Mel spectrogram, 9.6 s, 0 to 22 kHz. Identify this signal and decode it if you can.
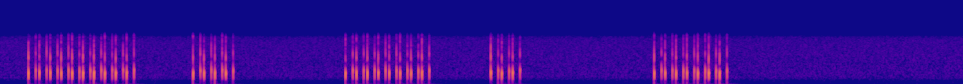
Pulse dialling, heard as clicks on a phone line, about 9 pulses a second. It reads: 0 4 8 3 7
